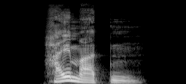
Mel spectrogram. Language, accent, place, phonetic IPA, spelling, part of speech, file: German, Germany, Berlin, [ˈhaɪ̯maːtn̩], Heimaten, noun, De-Heimaten.ogg
- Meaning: plural of Heimat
